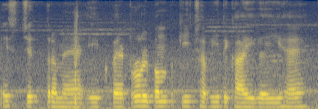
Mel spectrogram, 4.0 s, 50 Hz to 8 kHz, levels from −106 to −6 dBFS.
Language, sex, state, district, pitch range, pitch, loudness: Hindi, male, Uttar Pradesh, Lalitpur, 120-135 Hz, 125 Hz, -18 LUFS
